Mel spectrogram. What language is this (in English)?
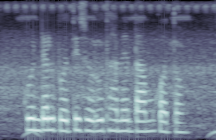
Bangla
